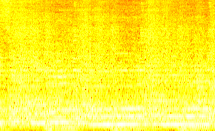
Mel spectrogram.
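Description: Live rock band playing loud without vocals: acoustic guitar over a drum kit, with a long held low note through the second half.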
